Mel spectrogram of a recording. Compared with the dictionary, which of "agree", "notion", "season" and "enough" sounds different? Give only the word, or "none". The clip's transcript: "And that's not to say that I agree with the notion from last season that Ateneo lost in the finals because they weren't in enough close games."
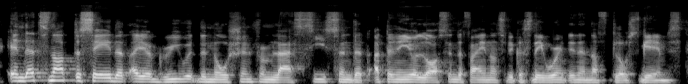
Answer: season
